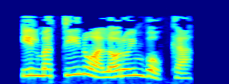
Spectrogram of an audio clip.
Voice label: italian sayings about life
